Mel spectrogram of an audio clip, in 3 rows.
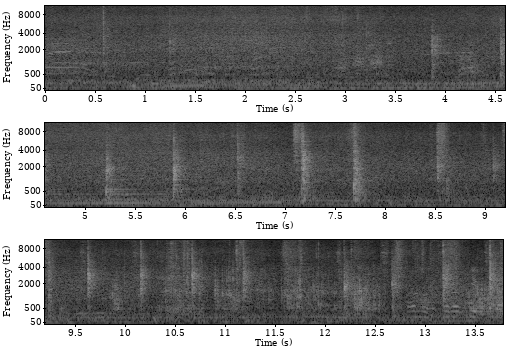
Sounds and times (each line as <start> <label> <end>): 0.1 Workers shovel snow off the sidewalk 13.7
